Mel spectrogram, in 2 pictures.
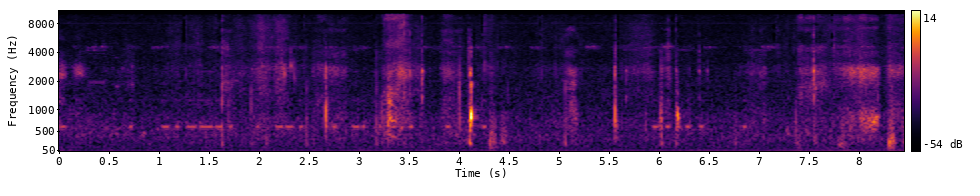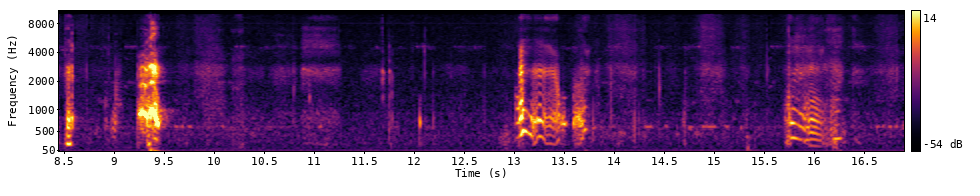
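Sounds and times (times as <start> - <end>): soft breathing: 0.0 - 16.9
squeaky hiccups: 8.5 - 9.7, 13.0 - 13.8, 15.7 - 16.4.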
